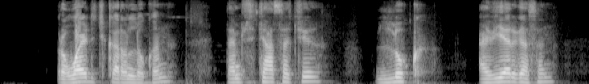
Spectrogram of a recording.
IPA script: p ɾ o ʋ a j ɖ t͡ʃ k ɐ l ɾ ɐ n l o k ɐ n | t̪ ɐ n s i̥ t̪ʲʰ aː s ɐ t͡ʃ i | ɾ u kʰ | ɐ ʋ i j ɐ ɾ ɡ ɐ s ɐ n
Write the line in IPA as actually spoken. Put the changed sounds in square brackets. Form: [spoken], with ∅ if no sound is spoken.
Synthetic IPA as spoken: p ɾ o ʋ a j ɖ t͡ʃ k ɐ [∅] ɾ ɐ n l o k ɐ n | t̪ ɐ [m] s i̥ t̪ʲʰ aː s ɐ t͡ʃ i | [l] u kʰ | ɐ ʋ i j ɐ ɾ ɡ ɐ s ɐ n

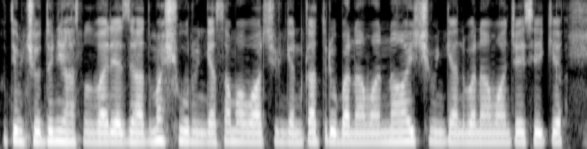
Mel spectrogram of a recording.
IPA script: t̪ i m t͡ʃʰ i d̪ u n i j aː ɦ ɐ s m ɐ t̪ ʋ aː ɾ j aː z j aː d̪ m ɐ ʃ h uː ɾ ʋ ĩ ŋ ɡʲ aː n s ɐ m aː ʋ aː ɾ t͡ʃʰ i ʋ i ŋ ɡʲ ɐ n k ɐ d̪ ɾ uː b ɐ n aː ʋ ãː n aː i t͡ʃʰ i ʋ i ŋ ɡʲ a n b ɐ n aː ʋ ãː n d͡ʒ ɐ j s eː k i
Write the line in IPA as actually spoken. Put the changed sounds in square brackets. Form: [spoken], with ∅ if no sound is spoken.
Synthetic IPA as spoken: t̪ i m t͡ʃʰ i d̪ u n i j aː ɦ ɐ s m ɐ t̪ ʋ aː ɾ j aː z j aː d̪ m ɐ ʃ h uː ɾ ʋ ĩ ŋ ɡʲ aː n s ɐ m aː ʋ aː ɾ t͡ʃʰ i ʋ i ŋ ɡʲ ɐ n k ɐ [t̪] ɾ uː b ɐ n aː ʋ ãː n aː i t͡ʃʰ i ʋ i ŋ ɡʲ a n b ɐ n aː ʋ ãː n d͡ʒ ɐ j s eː k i

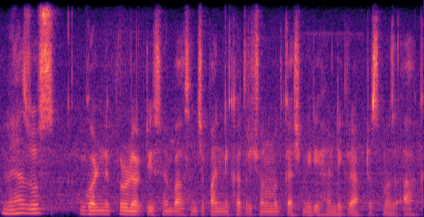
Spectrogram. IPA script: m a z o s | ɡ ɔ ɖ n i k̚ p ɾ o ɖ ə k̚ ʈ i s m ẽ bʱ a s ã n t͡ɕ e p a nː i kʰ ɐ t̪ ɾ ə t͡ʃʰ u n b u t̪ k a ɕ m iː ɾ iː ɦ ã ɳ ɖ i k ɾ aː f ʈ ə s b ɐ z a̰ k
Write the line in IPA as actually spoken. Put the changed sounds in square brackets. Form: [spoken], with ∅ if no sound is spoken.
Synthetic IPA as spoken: m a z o s | ɡ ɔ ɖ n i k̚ p ɾ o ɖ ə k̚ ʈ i s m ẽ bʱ a s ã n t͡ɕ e p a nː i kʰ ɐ t̪ ɾ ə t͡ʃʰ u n [m] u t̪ k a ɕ m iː ɾ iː ɦ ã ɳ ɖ i k ɾ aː f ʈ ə s [m] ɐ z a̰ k

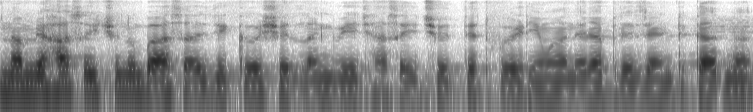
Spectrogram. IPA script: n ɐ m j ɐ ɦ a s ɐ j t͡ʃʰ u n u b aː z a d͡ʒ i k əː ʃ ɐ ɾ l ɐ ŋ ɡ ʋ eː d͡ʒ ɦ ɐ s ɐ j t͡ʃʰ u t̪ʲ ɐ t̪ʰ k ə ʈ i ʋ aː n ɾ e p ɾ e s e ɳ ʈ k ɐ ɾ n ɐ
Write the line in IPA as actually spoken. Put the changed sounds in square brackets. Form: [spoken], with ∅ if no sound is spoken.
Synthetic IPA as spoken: n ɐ m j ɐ ɦ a s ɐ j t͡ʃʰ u n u b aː [s] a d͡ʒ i k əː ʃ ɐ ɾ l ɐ ŋ ɡ ʋ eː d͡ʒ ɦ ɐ s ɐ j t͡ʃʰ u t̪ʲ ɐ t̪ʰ [p] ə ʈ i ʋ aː n ɾ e p ɾ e [z] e ɳ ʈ k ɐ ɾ n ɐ

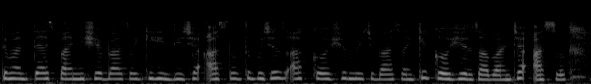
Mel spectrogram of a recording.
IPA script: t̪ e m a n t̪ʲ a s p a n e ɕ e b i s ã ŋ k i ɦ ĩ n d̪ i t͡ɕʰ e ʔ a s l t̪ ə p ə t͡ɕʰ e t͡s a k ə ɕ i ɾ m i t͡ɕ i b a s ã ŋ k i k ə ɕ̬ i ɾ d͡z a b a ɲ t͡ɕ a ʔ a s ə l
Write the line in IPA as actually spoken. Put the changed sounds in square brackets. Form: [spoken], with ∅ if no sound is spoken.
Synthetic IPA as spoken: t̪ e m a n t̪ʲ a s p a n [i] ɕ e b [a] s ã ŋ k i ɦ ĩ n d̪ i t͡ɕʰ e ʔ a s l t̪ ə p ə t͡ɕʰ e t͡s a k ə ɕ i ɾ m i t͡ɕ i b a s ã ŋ k i k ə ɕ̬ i ɾ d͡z a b a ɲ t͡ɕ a ʔ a s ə l

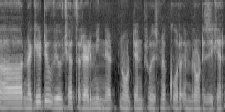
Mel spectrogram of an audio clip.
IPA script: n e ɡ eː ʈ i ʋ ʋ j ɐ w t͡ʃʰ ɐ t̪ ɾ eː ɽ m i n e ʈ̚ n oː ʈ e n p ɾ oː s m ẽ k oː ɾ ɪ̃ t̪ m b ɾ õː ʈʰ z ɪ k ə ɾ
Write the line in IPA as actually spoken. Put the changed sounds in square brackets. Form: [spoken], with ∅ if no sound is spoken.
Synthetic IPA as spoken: n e ɡ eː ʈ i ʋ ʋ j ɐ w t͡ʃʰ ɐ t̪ ɾ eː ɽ m i n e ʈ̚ n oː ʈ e n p ɾ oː s m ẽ k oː ɾ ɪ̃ [∅] m b ɾ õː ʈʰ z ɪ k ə ɾ

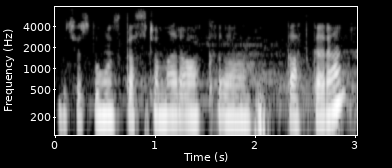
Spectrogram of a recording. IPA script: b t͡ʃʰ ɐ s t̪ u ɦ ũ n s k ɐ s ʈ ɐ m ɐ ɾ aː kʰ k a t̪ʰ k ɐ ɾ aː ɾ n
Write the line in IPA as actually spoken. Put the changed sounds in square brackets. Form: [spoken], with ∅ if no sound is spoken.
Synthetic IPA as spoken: b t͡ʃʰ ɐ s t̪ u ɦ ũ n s k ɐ s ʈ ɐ m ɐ ɾ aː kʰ k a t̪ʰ k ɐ ɾ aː [∅] n

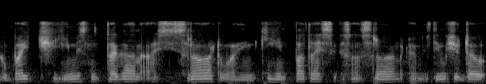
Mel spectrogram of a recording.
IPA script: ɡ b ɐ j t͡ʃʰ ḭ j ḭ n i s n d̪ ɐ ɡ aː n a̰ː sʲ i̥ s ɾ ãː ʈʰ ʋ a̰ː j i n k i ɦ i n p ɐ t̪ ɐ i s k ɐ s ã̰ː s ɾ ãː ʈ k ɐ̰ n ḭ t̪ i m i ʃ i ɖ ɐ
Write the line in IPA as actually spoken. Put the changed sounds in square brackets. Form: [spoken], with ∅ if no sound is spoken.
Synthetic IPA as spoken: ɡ b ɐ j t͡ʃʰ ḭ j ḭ [m] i s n [t̪] ɐ ɡ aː n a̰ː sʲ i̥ s ɾ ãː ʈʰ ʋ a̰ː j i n k i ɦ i n p ɐ t̪ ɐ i s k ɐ s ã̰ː s ɾ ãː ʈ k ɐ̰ n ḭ t̪ i m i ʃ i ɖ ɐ

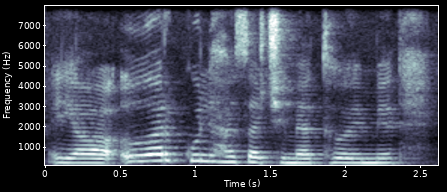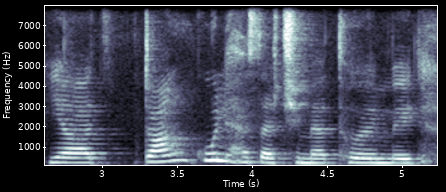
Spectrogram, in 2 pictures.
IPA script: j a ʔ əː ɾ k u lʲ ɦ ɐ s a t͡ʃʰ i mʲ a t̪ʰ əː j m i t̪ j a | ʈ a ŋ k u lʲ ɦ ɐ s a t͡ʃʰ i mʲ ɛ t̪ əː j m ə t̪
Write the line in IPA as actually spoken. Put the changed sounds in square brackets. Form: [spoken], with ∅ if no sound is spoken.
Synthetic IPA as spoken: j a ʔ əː ɾ k u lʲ ɦ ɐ s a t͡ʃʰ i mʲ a t̪ʰ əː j m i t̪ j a | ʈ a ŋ k u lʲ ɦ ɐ s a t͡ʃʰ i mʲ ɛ [t̪ʰ] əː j m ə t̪

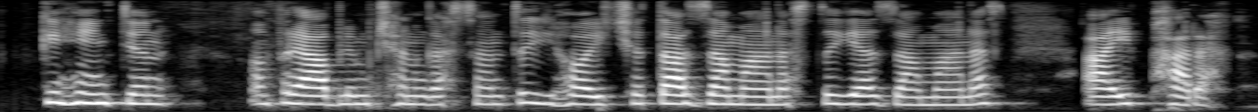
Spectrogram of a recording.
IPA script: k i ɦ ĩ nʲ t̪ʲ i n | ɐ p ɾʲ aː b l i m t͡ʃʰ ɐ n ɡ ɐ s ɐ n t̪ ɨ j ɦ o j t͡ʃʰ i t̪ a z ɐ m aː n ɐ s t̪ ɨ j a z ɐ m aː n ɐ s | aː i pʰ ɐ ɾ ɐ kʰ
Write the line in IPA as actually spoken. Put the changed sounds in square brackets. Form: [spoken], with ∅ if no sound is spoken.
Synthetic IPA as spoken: k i ɦ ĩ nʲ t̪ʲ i n | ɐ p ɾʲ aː b l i m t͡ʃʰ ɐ n ɡ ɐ s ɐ n t̪ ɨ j ɦ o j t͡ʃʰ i t̪ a z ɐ m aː n ɐ s t̪ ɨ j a z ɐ m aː n ɐ s | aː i pʰ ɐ ɾ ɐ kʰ

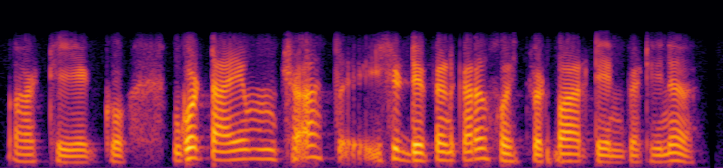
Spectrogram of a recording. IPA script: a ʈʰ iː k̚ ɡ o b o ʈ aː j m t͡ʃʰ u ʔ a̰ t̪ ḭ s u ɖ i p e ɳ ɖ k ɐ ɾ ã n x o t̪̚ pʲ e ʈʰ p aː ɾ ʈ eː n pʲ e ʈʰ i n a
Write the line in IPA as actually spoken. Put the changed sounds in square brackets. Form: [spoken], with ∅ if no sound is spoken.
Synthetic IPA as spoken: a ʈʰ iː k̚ ɡ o [ɡ] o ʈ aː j m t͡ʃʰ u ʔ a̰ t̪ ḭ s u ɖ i p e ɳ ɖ k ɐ ɾ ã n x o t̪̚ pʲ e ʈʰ p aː ɾ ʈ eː n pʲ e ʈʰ i n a

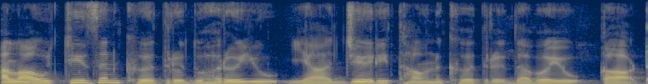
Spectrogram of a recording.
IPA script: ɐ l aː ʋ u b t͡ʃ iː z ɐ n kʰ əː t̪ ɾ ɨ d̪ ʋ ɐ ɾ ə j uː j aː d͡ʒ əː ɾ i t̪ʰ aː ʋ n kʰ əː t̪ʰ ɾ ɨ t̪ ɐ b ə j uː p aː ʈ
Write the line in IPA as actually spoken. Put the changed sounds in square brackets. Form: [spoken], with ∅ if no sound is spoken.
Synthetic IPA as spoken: ɐ l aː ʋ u [∅] t͡ʃ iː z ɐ n kʰ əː t̪ ɾ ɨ d̪ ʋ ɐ ɾ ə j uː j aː d͡ʒ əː ɾ i t̪ʰ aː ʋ n kʰ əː [t̪] ɾ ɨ [d̪] ɐ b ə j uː [k] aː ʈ

